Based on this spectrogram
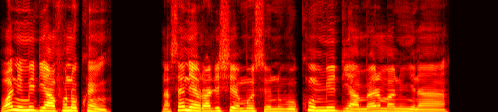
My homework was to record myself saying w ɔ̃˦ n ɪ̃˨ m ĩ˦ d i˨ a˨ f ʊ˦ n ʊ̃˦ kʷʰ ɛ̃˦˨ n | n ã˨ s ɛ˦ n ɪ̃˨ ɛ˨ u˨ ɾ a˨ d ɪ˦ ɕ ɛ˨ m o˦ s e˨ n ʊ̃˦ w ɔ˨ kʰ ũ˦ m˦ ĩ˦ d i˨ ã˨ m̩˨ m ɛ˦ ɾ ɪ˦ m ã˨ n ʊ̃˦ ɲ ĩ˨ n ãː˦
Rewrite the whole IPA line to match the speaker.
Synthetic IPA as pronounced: w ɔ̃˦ n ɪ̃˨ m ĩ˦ d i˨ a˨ f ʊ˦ n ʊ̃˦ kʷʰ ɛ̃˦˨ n | n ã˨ s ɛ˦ n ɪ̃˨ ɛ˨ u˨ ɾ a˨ d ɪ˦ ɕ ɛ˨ m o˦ s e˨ n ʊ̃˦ w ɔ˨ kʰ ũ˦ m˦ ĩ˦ d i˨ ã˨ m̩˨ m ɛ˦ ɾ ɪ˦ m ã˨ n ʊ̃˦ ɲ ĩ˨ n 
